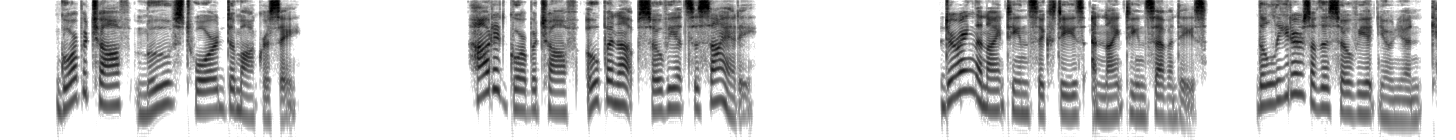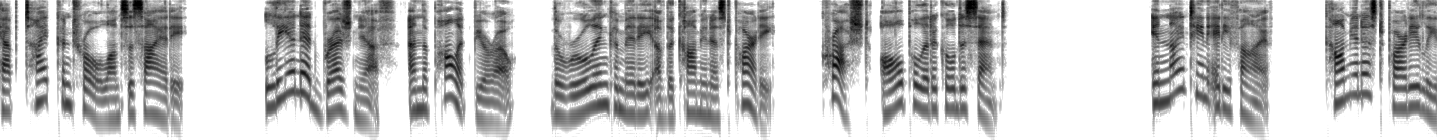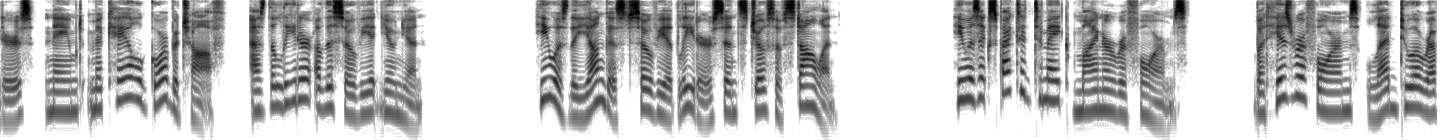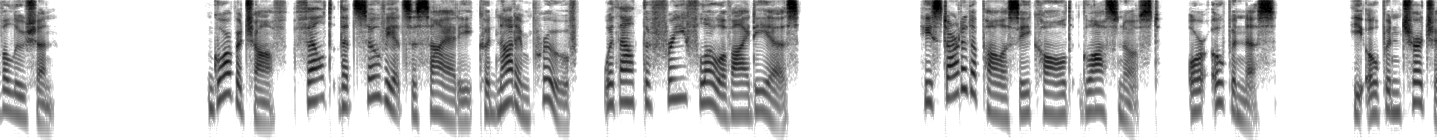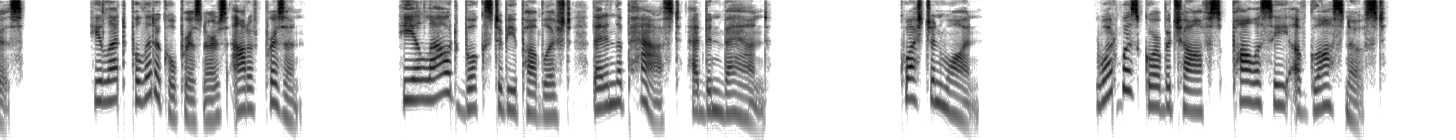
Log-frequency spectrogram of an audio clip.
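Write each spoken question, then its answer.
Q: What was Gorbachev's policy of glasnost?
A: A policy of openness: churches opened, political prisoners released, banned books published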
